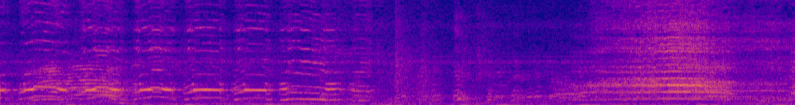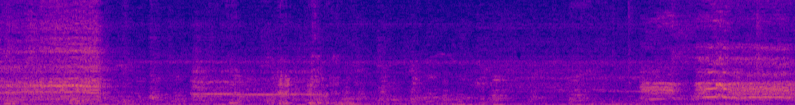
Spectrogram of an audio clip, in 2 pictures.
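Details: Kokok Balenggek chickens at a crowing practice in Amko, Solok city: a wavering, stepped crow opens, followed by harsher overlapping crows and bursts of noisy background sound.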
